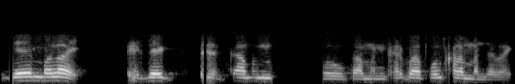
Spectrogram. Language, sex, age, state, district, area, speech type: Bodo, male, 60+, Assam, Chirang, rural, conversation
